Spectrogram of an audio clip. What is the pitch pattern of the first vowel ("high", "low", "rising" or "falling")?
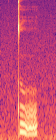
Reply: low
